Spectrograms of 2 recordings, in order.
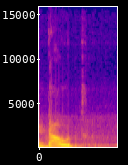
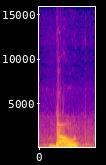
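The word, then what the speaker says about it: doubt: पर क्या होगा डेट फिर ये लिखा है डाउट इसे क्या पढ़ेंगे डाउट इसे पढ़ेंगे सटल इसे क्या पढ़ेंगे सटल आगे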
